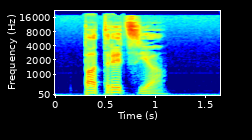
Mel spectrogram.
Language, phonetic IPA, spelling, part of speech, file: Polish, [paˈtrɨt͡sʲja], Patrycja, proper noun, Pl-Patrycja.ogg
